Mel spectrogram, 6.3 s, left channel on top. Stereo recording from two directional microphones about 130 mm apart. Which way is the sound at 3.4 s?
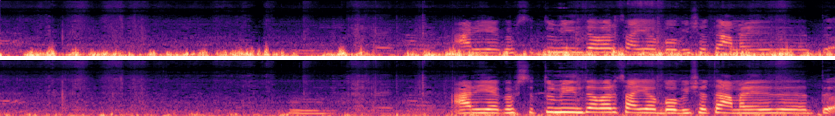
55° right (ahead or behind).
